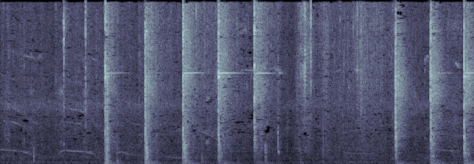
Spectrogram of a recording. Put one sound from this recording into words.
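A metal tool knocks sharply against bamboo in a steady rhythm.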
